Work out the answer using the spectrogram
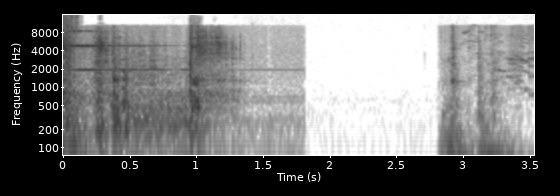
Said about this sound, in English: Now, if you were kind of, you know, on AOL Messenger back in the day, you might remember these sound effects.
